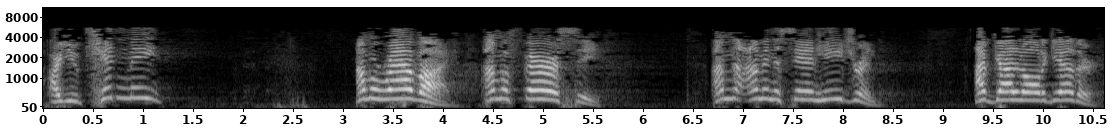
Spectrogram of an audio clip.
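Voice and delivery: high, loud outraged protest, mostly on rabbi and Pharisee; a proud religious teacher scoffing at being called a sinner; indignant Pharisee. Retold or imitated. Nicodemus protesting to Jesus in indignant outrage. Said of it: "and he's like".

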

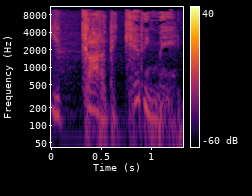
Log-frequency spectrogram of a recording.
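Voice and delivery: hushed, fast mutter of disbelief; quiet "you can't be serious"; stunned disbelief. Retold or imitated. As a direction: mutter it under your breath like a stunned Pilate. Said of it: "I think Pilate was like".

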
